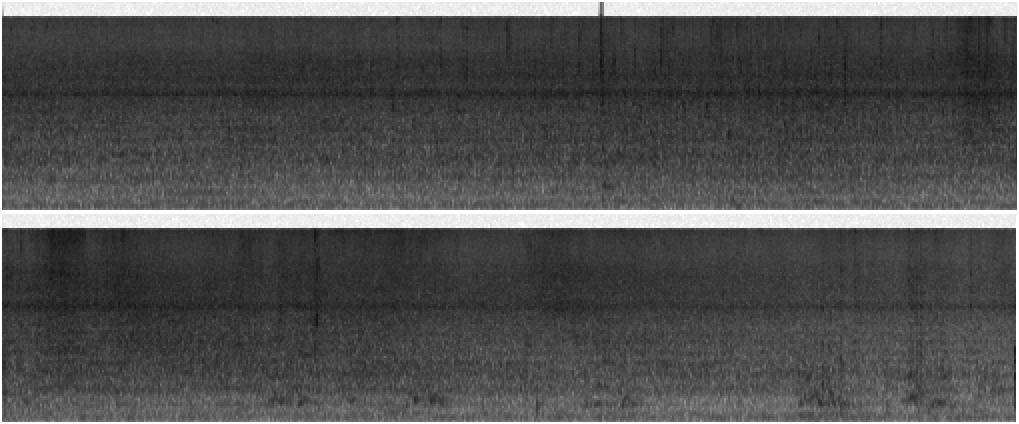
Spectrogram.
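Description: Garlic cloves and ground spices frying in hot oil in a large aluminium pot, a steady sizzling hiss, with a few light knocks of a wooden spoon as the spices are stirred in.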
